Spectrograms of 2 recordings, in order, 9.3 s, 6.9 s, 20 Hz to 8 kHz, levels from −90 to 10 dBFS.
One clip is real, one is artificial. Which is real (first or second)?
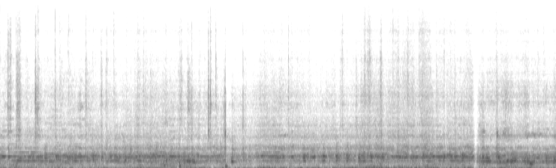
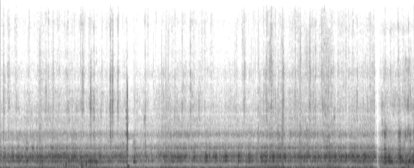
second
